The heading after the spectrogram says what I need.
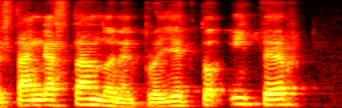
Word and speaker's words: ITER: proyecto que estaban haciendo que se llama ITER, así como Ether, pero en inglés se pronunciaba ITER.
